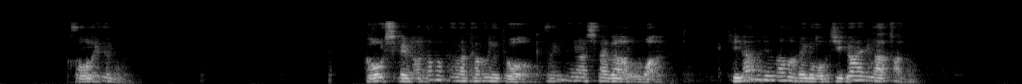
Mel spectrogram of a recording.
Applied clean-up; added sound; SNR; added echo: neural mask model DeepFilterNet 3.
